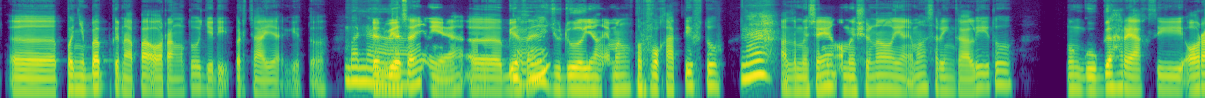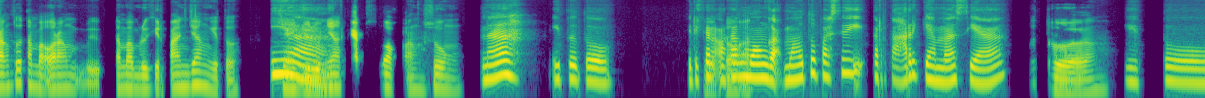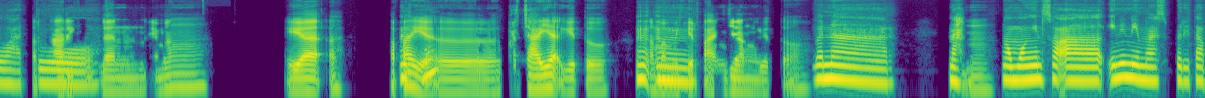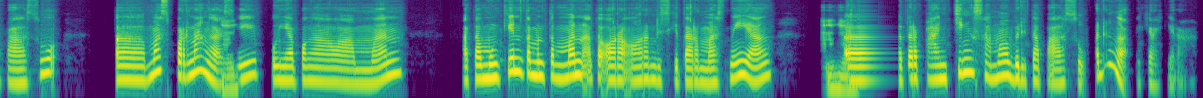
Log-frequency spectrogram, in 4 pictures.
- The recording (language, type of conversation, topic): Indonesian, unstructured, Apa pendapatmu tentang berita hoaks yang sering menyebar di media sosial?
- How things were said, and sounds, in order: static; "emosional" said as "omesional"; other background noise; in English: "capslock"; tapping; distorted speech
